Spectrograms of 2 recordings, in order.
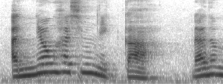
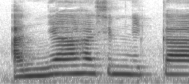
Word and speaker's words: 안녕하십니까: 것의 차이를 좀 아시겠어요 안녕이라는 발음이 사실 되게 어려워요 받침도 있죠 그리고 어 안녕 입을 굉장히 많이 움직여야 하는데 안냐하십니까 아니면 안녕하십니까 이렇게 발음하시는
